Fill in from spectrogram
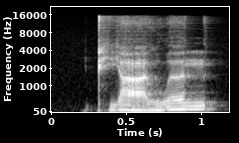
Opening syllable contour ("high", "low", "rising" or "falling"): low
